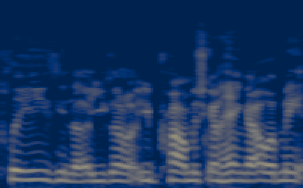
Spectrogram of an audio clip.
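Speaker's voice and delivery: put-on tearful, weepy voice, sobbing through the words. Retelling a movie scene where a character pleads: imitating someone crying.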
